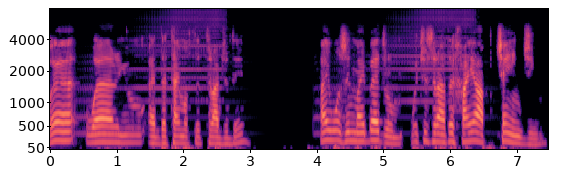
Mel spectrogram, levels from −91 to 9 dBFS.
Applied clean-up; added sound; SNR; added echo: classical method spectral subtraction.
